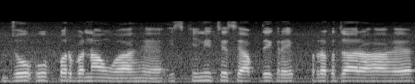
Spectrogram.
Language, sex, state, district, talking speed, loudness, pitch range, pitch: Hindi, female, Haryana, Jhajjar, 230 wpm, -14 LUFS, 155-170 Hz, 160 Hz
